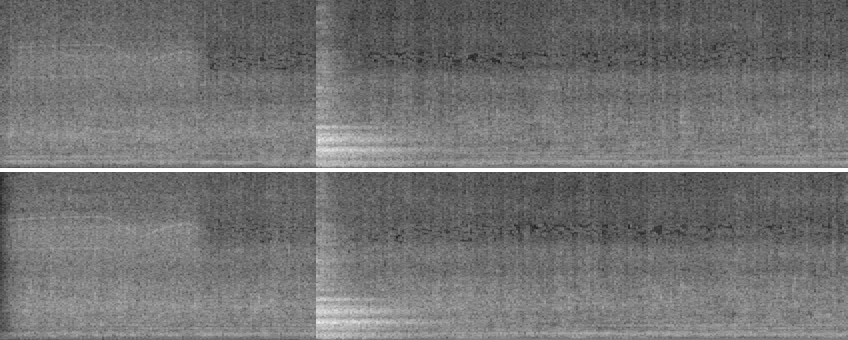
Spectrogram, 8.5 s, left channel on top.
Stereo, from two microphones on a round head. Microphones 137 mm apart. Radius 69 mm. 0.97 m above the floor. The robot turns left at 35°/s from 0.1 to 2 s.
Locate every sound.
3.2 s chopping: 30° right (ahead or behind), 1.1 m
